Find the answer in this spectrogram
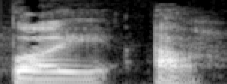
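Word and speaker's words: voy a: So it's always boy I'm going though it is spelled in two words but in in the spoken language you contract the boy to boy you make it practically one word yes in speaking boy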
